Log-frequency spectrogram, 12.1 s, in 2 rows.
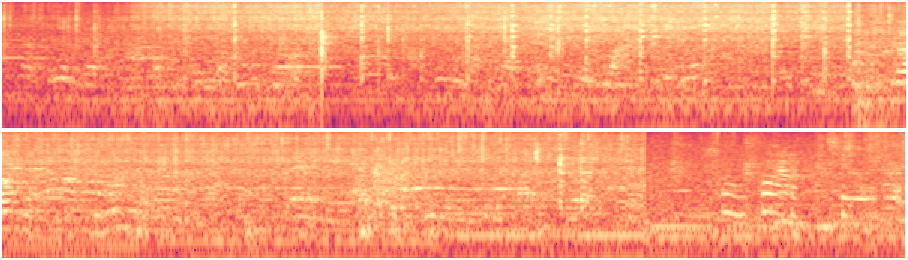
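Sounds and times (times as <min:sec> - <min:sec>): food sizzling on a griddle: 0:00.0 - 0:10.3
metal utensils scraping and tapping: 0:01.5 - 0:05.7.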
